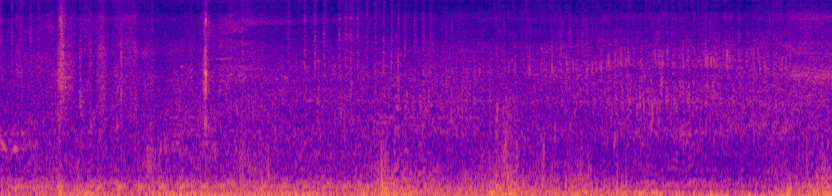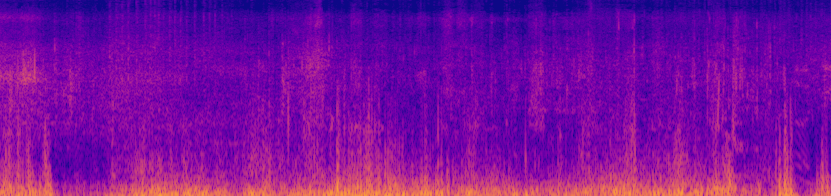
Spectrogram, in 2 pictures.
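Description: Wind buffeting the microphone over choppy lake water slapping an aluminium boat hull, a steady heavy rumble with scattered knocks.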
